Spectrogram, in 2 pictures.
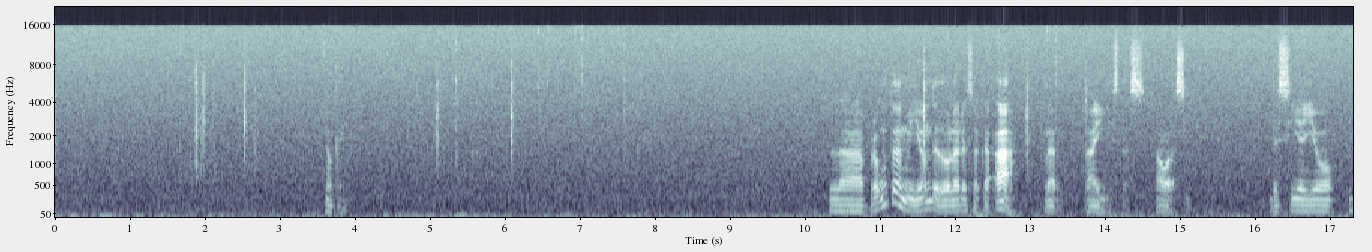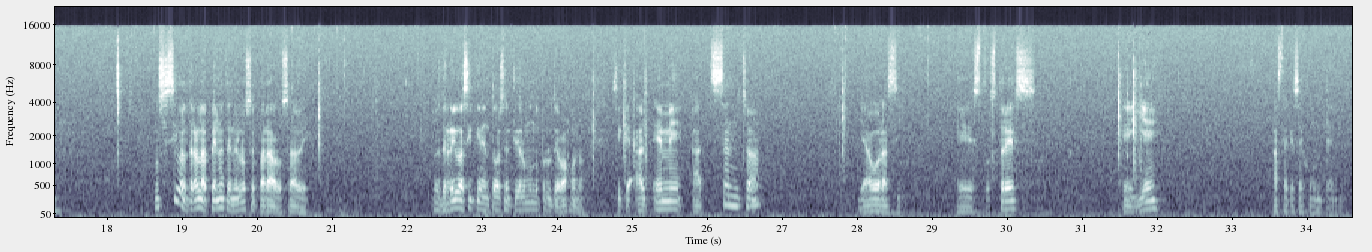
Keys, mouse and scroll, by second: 1.9 ctrl+z, 5.6 shift+scroll up 3, 6.4 shift+right click, 6.9 shift+right click, 7.7-12.6 shift+drag, 13.2 shift+right click, 13.9 shift+scroll down 1, 14.2-19.9 drag, 20.4 right click, 21.0 shift+right click, 24.8 alt+m, 26.0 click, 27.7 shift+right click, 28.8 shift+right click, 29.5 shift+right click, 29.9-31.0 shift+middle drag, 31.2-32.1 typing, 33.1 click, 33.5-34.6 drag.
